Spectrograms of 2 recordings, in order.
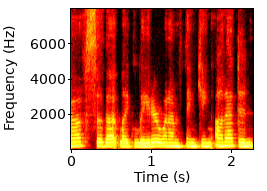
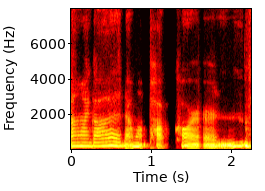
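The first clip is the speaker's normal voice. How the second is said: put-on stoned voice, much slower; 5 dB quieter than usual. Describing what happens when getting stoned, acting stoned. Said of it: "I'll get stoned and I'll be like".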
